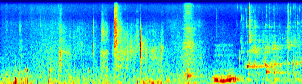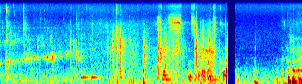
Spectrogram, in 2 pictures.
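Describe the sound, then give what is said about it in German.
Sparkling water pours into a glass, a gurgling stream whose pitch rises as the glass fills, followed by light fizzing and clinks, with faint background voices and movement. “Ich habe das Wasser vorbereitet. Fein. Möchtest du? Bring ich mir mal, ja, bitte gerne. Mit Kohlensäure, ohne? Mit, bitte.”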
